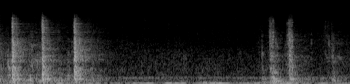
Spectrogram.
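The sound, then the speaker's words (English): A brass lion door knocker on a brownstone on 93rd Street bangs three times in quick, even succession, then after a short pause raps twice more; the knocks are sharp and loud, with no voices. “Third name now, and address, a little further uptown, 93rd Street, brownstone and door knocker of brass lion.”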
